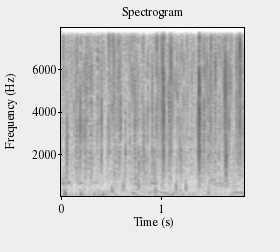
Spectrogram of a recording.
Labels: {"label": "biophony, cascading saw", "recorder": "SoundTrap 600 or HydroMoth"}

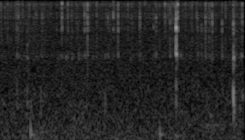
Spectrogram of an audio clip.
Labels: {"label": "ambient", "recorder": "HydroMoth"}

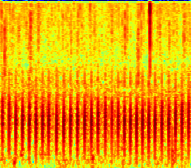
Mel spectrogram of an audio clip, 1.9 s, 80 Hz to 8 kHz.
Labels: {"label": "biophony, rattle", "recorder": "SoundTrap 500"}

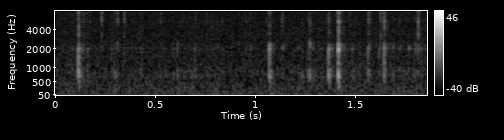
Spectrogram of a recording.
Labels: {"label": "ambient", "recorder": "HydroMoth"}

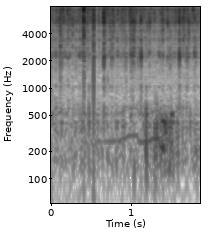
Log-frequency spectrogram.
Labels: {"label": "biophony, cascading saw", "recorder": "HydroMoth"}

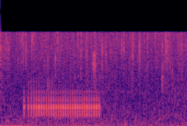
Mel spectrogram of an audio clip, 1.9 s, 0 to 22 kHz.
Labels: {"label": "biophony, croak", "recorder": "SoundTrap 500"}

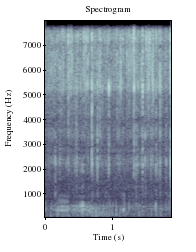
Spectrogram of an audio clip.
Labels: {"label": "biophony", "recorder": "HydroMoth"}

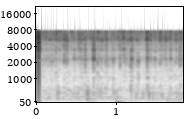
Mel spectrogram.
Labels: {"label": "biophony, cascading saw", "recorder": "HydroMoth"}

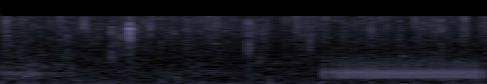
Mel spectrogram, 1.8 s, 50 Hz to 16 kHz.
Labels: {"label": "biophony, croak", "recorder": "SoundTrap 500"}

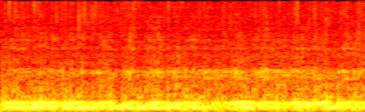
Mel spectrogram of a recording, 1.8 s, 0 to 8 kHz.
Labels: {"label": "anthrophony, boat engine", "recorder": "SoundTrap 500"}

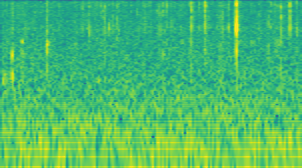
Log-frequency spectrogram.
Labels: {"label": "ambient", "recorder": "HydroMoth"}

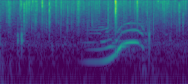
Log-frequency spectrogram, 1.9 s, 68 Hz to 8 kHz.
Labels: {"label": "biophony", "recorder": "SoundTrap 300"}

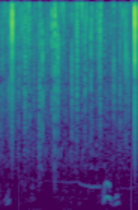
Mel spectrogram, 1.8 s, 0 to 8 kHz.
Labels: {"label": "biophony, cascading saw", "recorder": "SoundTrap 600 or HydroMoth"}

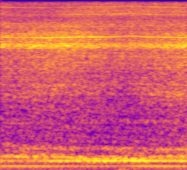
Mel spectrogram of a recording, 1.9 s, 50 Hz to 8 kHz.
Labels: {"label": "anthrophony, boat engine", "recorder": "SoundTrap 500"}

